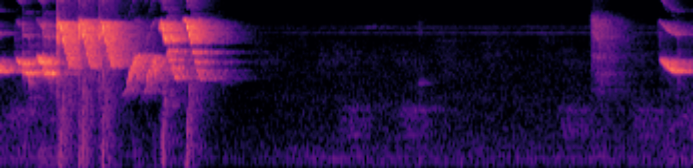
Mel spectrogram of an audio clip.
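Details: Coleiro, the double-collared seedeater, delivering a quick burst of high sliding whistles and trilled notes for about two seconds, then falling silent before a short soft note and the start of a new phrase.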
